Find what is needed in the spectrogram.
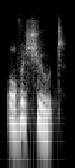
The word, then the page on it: overshoot: Indian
